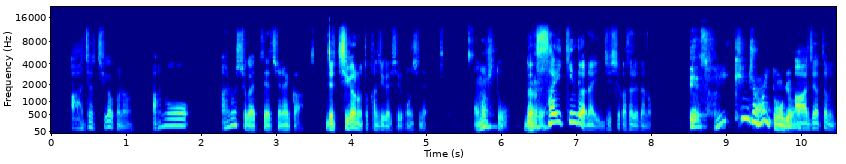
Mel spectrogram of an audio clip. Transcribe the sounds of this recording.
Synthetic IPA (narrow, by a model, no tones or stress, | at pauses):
ad͡ʑaːt͡ɕiɡaɯ̟kana̰ | ano̞ | ano̞ç̥t̪o̞ɡajat̪ːe̞t̪ajat͡sɨʑanaika̰d͡ʑaːt͡ɕiɡaɯ̟not̪o̞kãɲ̟d͡ʑiɡaiɕit̪eɾɯkamo̞ɕḭ̃nːʔa̰i | anoç̬̥t̪o | d̪aɾasaikʲĩnd̪e̞anaid͡ʑiɕːḁkasaɾe̞t̪ano̰ | esaikʲʰĩɲ̟d͡ʑanait̪oːmoːkʲead͡ʑaːt̪abɯ̟̃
